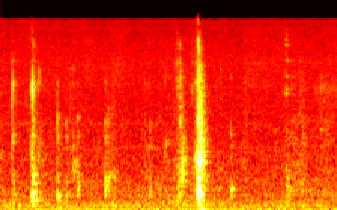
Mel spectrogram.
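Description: A string of short clicks and light knocks at uneven intervals, the loudest about two and a half seconds in.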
